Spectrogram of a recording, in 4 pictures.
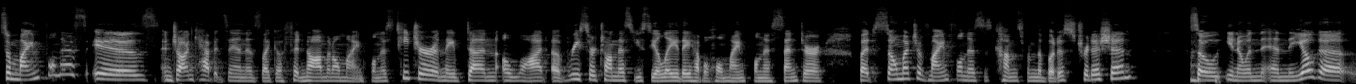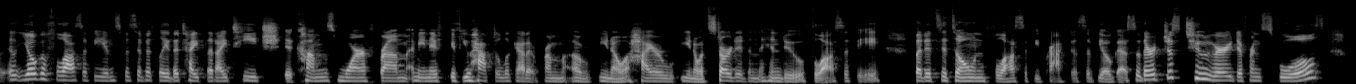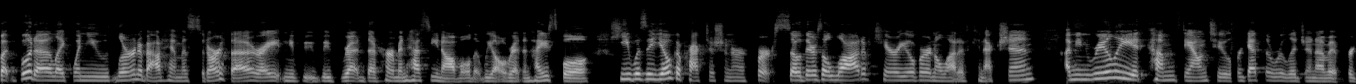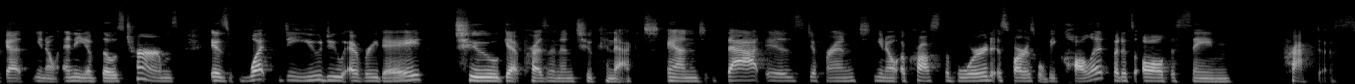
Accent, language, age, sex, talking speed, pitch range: American, English, 30-49, female, 220 wpm, 160-195 Hz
